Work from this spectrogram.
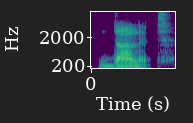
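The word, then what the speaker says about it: דלת: 그래서 디귿을 쓰면은 달레트 이런 소리로 발음을 하게 되지만 유성음으로 발음을 하게 되면 달레트 이런 식으로 발음을 하게 됩니다. 우리야 당연히 한국 사람이니까 편의상 디귿을 쓸 수는 있지만 본래 발음이 유성음이기 때문에 영문자 D에 더 가깝다고 생각하시는 것이 좋겠습니다.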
